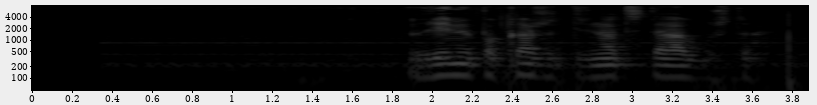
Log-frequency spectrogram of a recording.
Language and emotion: Russian, neutral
